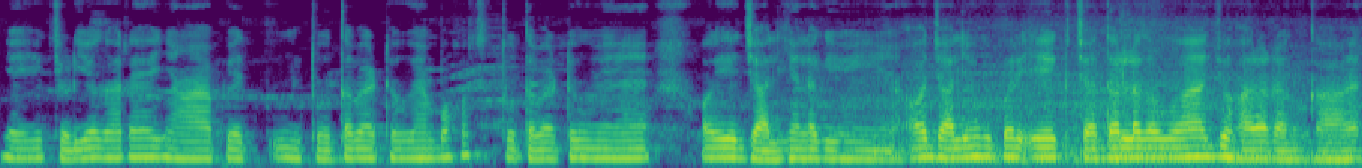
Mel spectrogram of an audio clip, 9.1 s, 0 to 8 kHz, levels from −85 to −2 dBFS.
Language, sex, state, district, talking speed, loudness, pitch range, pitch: Hindi, male, Uttar Pradesh, Hamirpur, 240 wpm, -19 LUFS, 120-130 Hz, 125 Hz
